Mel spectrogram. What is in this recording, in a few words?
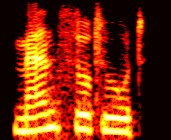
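"mansuetude", Indian English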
